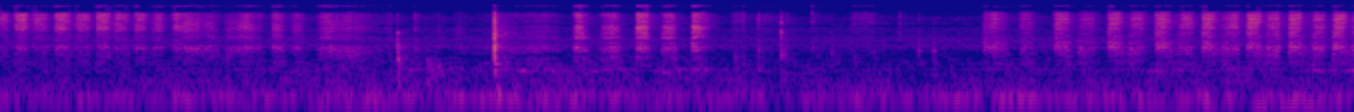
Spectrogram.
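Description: A marker tip scratches and rubs over a flat paper coloring book page while coloring the leaves. Quick back-and-forth strokes make a soft, bright, hissy scratching that comes in rapid bursts, eases into a quieter stretch midway with one sharp tick, then speeds up again.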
